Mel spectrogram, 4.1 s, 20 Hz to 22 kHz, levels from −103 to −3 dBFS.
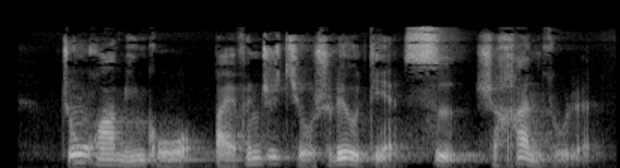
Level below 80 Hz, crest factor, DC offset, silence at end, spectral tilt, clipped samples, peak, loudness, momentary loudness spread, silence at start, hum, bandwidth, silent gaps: -78 dBFS; 24 dB; under 0.1%; 0.2 s; -1.5 dB/octave; under 0.1%; -14 dBFS; -36 LUFS; 12 LU; 0.4 s; none; 12 kHz; none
